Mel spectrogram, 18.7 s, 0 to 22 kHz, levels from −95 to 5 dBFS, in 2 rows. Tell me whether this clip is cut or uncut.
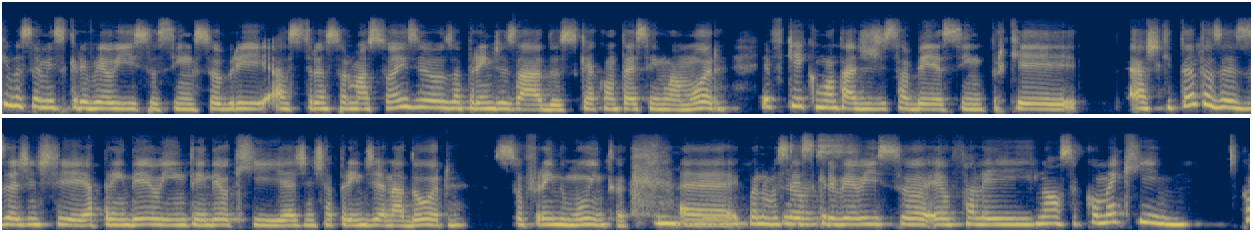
uncut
